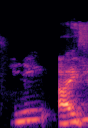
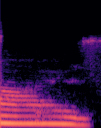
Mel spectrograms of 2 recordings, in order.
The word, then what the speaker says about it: eyes: two eyes eyes yes if you're going to put it at the end of the word there it has to have a voice to it otherwise you're going to be saying ice you're going to be saying we all have two ice right so it's not we all have two ice it's all we all have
